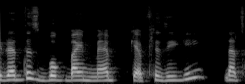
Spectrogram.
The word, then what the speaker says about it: Kebede: And in fact, you know, I read this book by Meb Kebede. That's how you Yeah.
